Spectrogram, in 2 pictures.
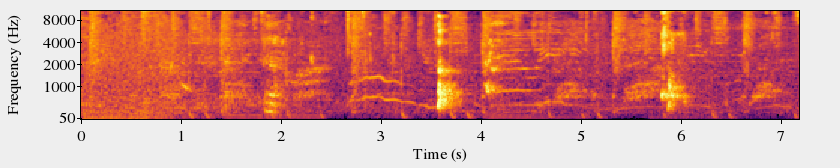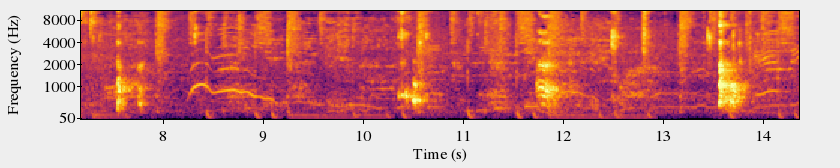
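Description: A newborn baby hiccups in short, sharp bursts every second or two, close and fairly quiet, with soft vocal sounds and a little background noise between them.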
